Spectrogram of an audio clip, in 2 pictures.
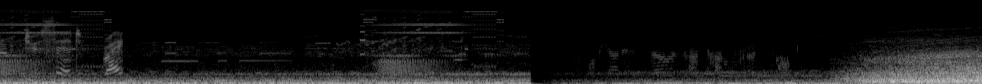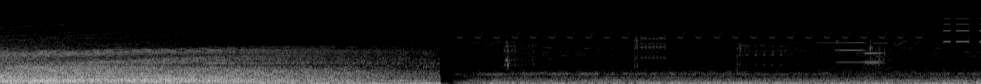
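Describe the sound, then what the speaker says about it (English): Starship thrusters in Star Trek Online rumble as the ship pulls out of dry dock, a loud, broad roar swelling for several seconds between stretches of voices. "Potter, take us out. Maximum thrusters."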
